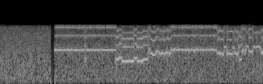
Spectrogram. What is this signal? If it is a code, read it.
SSTV (slow-scan television), PD 290.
